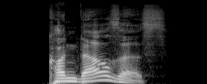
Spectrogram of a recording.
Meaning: strong/mixed nominative/accusative neuter singular of konvers
- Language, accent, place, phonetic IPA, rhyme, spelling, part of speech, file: German, Germany, Berlin, [kɔnˈvɛʁzəs], -ɛʁzəs, konverses, adjective, De-konverses.ogg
